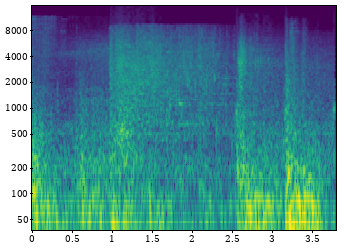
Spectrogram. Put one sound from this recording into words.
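A burst of fire whooshes and crackles.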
